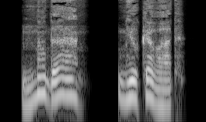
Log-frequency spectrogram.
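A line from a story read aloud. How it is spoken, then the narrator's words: Sighing. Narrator (Russian): вздохнул я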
